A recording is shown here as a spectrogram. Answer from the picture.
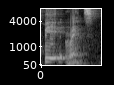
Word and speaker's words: parent: And where do we have the stress syllable? The first syllable, PA. That's pay rent, pay rent.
